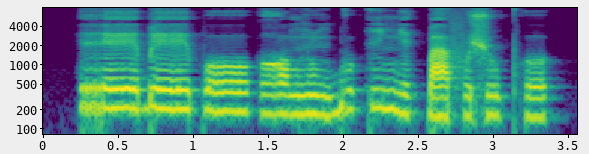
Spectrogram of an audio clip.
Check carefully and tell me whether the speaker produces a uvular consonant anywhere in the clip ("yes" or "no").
no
